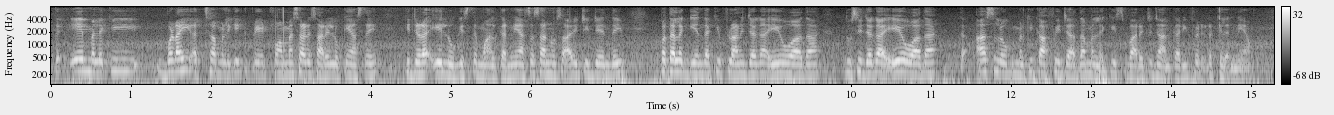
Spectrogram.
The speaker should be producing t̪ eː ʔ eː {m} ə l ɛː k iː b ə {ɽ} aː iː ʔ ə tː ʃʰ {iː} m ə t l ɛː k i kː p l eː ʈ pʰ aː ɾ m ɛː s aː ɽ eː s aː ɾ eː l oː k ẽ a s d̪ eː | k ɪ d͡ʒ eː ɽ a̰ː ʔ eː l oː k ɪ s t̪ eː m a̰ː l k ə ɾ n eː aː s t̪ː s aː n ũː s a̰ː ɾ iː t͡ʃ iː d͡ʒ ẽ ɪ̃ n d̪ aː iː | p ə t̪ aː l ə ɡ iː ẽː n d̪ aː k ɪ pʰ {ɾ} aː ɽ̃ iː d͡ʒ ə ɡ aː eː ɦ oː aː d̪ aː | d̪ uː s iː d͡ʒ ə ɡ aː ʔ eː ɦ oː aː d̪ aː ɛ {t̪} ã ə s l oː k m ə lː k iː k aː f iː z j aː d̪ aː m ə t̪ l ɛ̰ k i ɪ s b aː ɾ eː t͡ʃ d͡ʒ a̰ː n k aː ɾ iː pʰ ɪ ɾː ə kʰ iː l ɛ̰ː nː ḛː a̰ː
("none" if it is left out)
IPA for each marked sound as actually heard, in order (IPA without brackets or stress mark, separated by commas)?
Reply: m, ɽ, aː, l, t̪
